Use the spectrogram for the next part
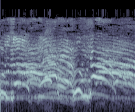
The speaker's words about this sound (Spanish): Pues con ese grito de guerra empiezan todos sus partidos ese equipo pre-Benjamín del Futsal IBI, que ha conseguido esa copa, que es la Copa Intermunicipal.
